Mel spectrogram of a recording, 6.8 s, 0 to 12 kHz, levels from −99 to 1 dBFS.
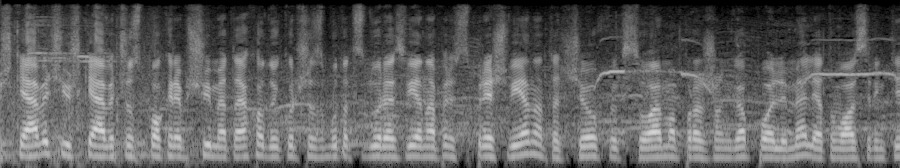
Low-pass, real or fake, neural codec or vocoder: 10.8 kHz; real; none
